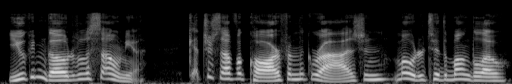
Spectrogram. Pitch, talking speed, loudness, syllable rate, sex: 210 Hz, 200 wpm, -17 LUFS, 5.5 syllables/s, female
